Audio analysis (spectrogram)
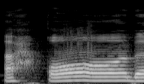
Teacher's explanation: فیہا احقاب، ہا کو اپنے مخرج سے ادا کریں گے تاکہ ہا میں ساؤنڈ مکس نہ ہو۔ قاف کو موٹا کر کے پڑھیں گے، 1 سیکنڈ کھینچیں گے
